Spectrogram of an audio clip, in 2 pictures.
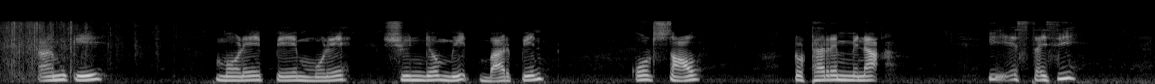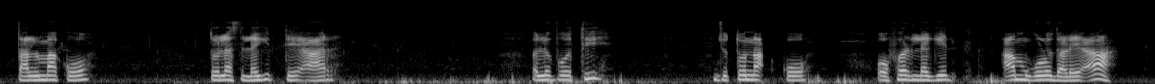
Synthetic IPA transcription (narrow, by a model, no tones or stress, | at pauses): amki | mɔɽ̃ɛpɛmɔɽ̃ɛ | ʃunːjɔmit̪̚ˀbaɾpin | kɔʈsãw | ʈɔʈʰaɾɛmːɛnaʔ | iʔɛsajsi | t̪almakɔ | t̪ɔlasləɡit̪̚ˀt̪ɛaɾ | əlupɔt̪ʰi | d͡ʒɔt̪ɔnaʔkɔ | ɔpʰəɾləɡit̪̚amɡɔɽɔd̪aɽɛjaʔa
